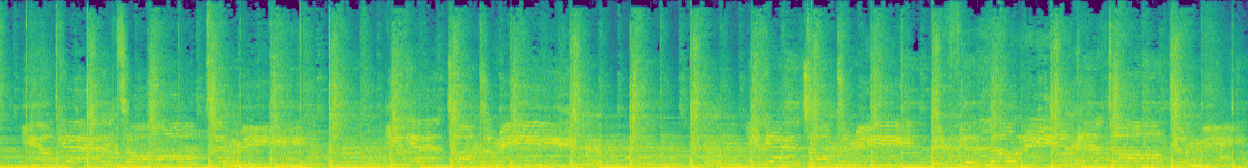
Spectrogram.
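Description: A loud, full-band rock song in a remixed version plays, its steady snare drum hits landing on the two and the four with a noticeable echo trailing each one, under bass and guitars, with no talking.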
